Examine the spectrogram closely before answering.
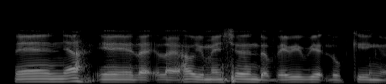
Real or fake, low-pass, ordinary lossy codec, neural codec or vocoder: real; 5.4 kHz; none; none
